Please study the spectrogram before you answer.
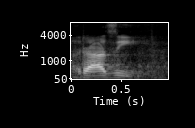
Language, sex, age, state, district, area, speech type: Sindhi, male, 30-45, Delhi, South Delhi, urban, read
